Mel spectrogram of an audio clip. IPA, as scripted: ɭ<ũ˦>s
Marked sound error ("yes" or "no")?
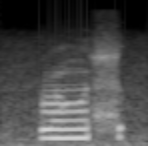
no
